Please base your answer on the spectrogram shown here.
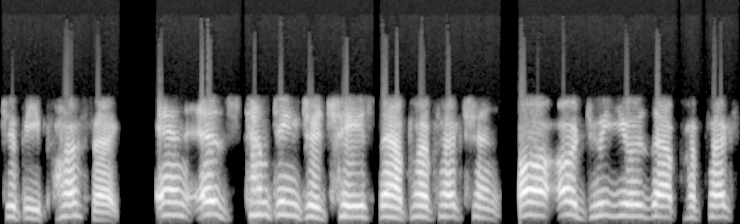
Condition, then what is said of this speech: Cerebral palsy. I feel so lucky to have gone forward and done it, even though my voice has a speech impediment quality to it, than waiting for some miracle to kill my voice before I start living my dream.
